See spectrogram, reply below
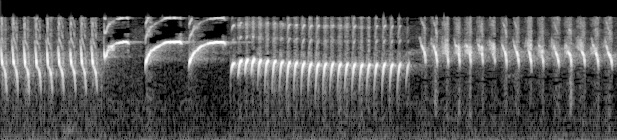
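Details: Singing canary in lively song used to stir other canaries into singing: a fast buzzy trill, three upward-curving whistled notes, a long steady rattling roll, then rapid high chattering trills.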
